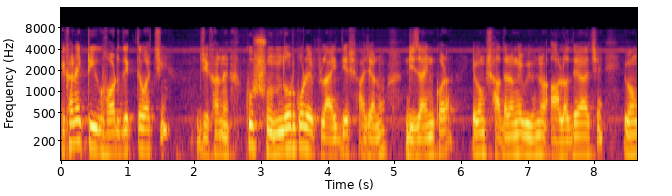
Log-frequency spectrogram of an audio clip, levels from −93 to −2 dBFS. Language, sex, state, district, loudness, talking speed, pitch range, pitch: Bengali, male, Bihar, Katihar, -16 LUFS, 160 wpm, 115-145 Hz, 125 Hz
